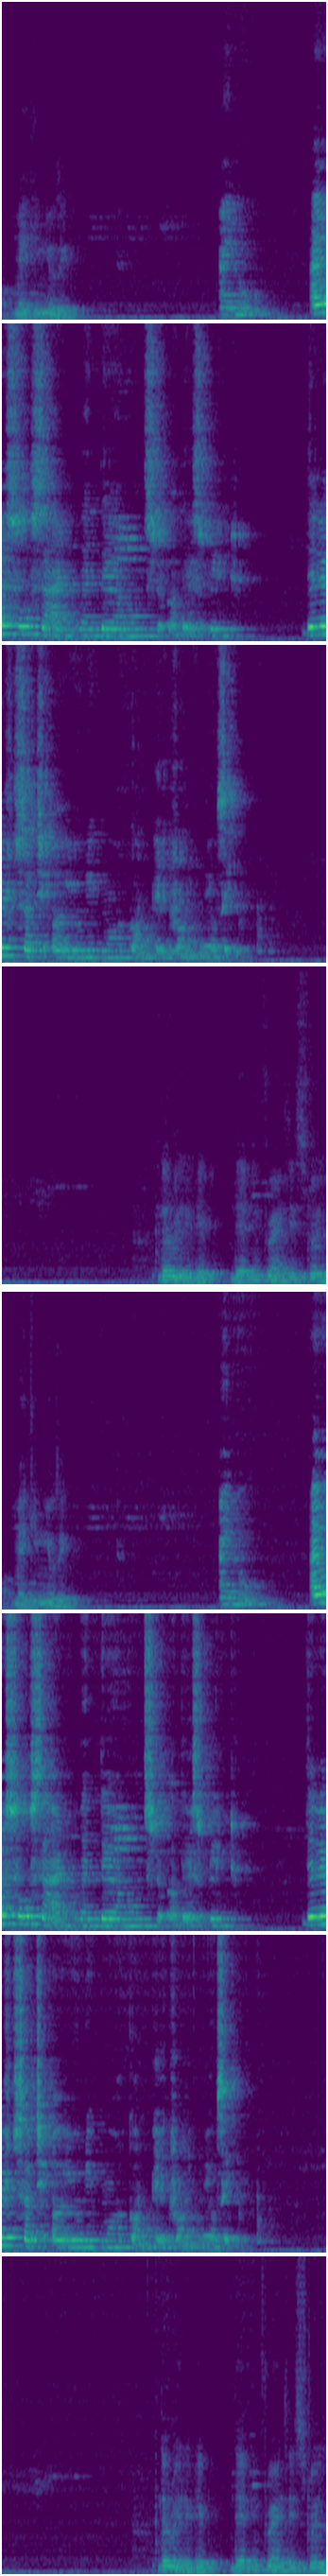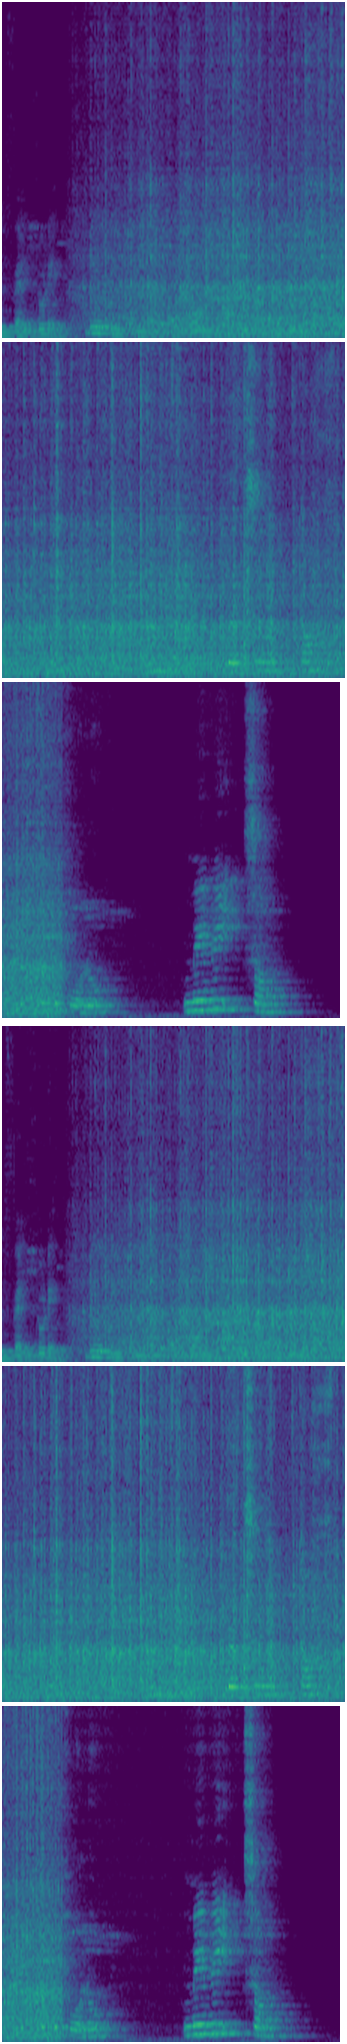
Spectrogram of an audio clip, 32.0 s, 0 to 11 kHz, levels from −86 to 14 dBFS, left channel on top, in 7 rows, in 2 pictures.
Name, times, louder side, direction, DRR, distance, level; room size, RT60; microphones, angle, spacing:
voice 1, 0.1-0.9 15.9-16.6 16.9-19.0 19.4-22.4 22.8-23.0 23.4-23.7, equal, 35° right, 2 dB, 4.3 m, -37 dB
voice 2, 3.1-3.5 4.3-7.9 8.8-12.4 24.8-25.2 25.8-26.5 26.8-28.8 29.8-31.0, right 2 dB, 70° right, 4 dB, 7.7 m, -30 dB
sound 1, 19.2-28.3, right 2 dB, 15° right, 2.0 m, -30 dB
29.5 x 13.0 x 8.7 m, 0.82 s
head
